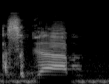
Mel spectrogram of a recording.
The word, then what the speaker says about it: Assegaf: Marga ada diantaranya alfas Assegaf Ya tulisannya as-saqof dibaca oleh orang tua Assegaf ada Al Idrus [Tepuk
